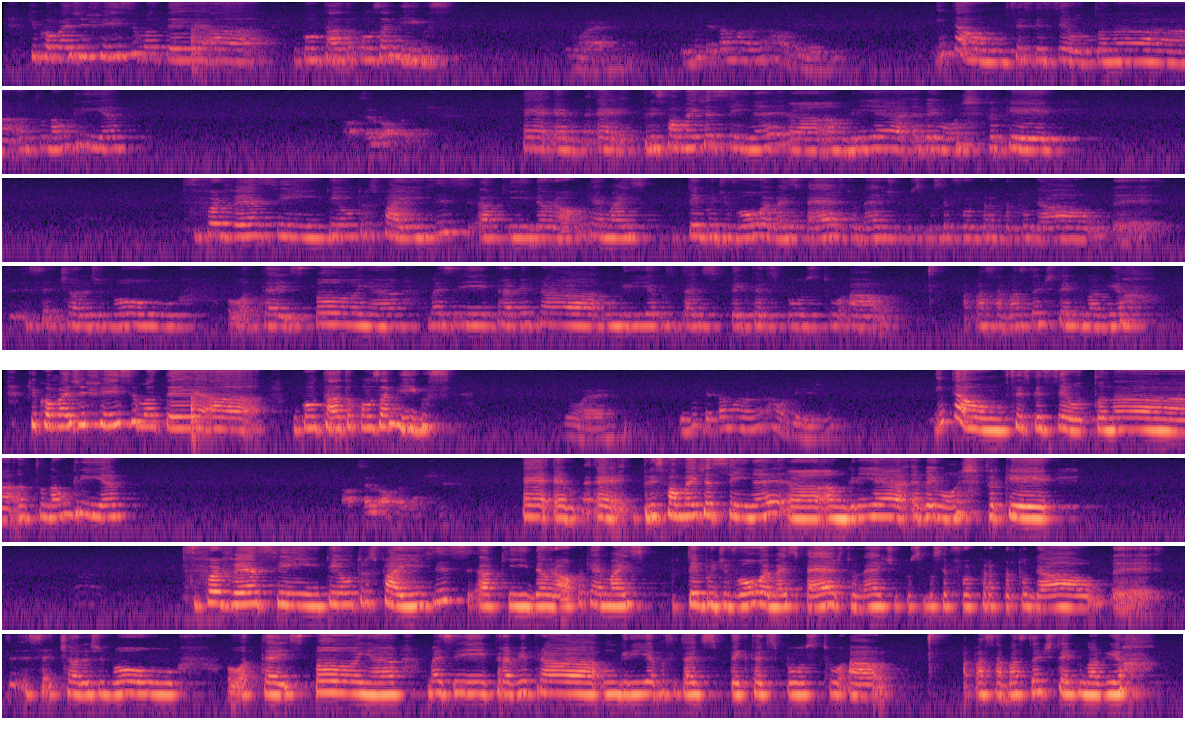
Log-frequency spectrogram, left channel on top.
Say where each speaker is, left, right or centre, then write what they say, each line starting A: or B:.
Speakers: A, on the right; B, on the right.
A: ficou mais difícil manter a, o contato com os amigos.
B: não é. E você tá morando aonde mesmo?
A: Então, você esqueceu, eu tô na, eu tô na Hungria.
B: Nossa, Europa, é longe, né?
A: É, é, é, principalmente assim, né? A, a Hungria é bem longe, porque Se for ver assim, tem outros países aqui da Europa que é mais tempo de voo, é mais perto, né? Tipo, se você for para Portugal, é é sete horas de voo, ou até Espanha, mas e para vir para Hungria, você tá, dis- tem que estar disposto a, a passar bastante tempo no avião. <laughs>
